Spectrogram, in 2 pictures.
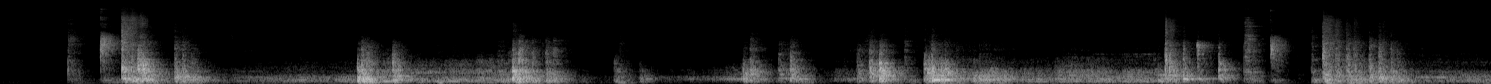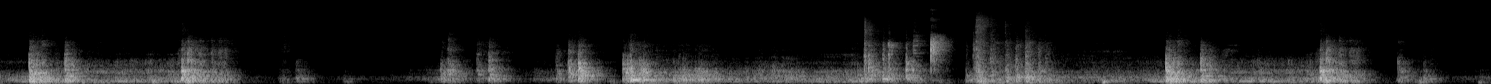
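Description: Pool balls in play: a string of sharp clacks of cue tip on cue ball and ball on ball at irregular intervals, with rumbles of balls rolling and knocking into the pockets between them.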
